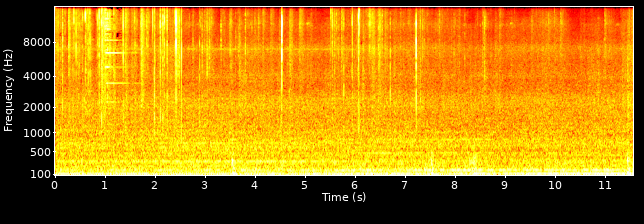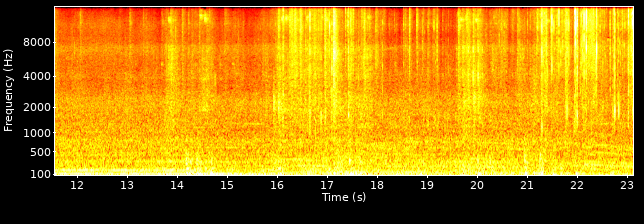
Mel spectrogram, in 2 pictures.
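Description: Cabin noise inside a moving city bus: the engine's steady low drone with road noise, and scattered clicks and rattles, more of them in the second half.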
